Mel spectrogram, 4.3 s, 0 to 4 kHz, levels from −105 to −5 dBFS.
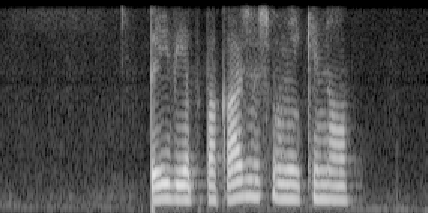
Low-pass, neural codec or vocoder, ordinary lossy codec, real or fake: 3.6 kHz; codec, 16 kHz, 1.1 kbps, Voila-Tokenizer; none; fake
